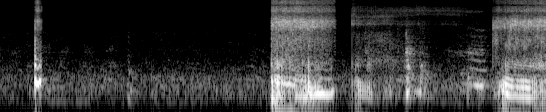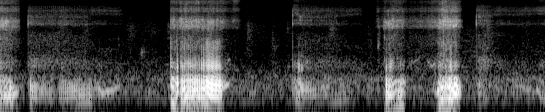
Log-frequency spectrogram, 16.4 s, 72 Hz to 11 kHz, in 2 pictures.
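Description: Loud rough snorting breaths recurring irregularly, about 17 a minute, from a sleeping puppy: snoring.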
